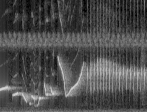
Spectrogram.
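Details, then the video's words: White-rumped shama rough 'tembakan' song: squawky, warbling slurred whistles swooping down and up, then a rapid, steady volley of high clipped notes. "MASTERAN MURAI BATU FULL ISIAN TEMBAKAN KASAR"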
